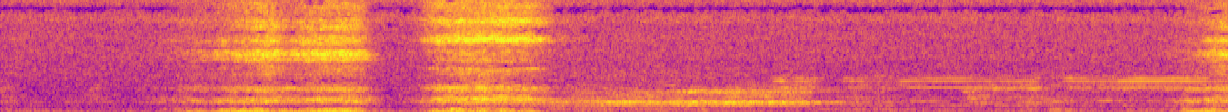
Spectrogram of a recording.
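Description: Soft, low rattling snores on the in-breath with quiet gaps between them. Gentle snoring during sleep.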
